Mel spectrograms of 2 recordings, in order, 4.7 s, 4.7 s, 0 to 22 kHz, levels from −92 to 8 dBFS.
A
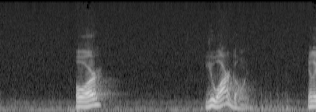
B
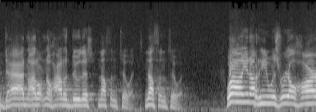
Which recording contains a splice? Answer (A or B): B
